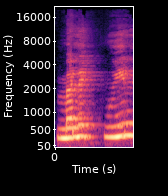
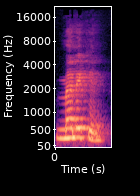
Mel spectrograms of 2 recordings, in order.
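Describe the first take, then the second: First: The word ends with a long 'kween' sound. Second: The word ends with a short 'kin' sound. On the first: The speaker calls it wrong. "मैनीक्वीन नहीं" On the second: The speaker calls it right.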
